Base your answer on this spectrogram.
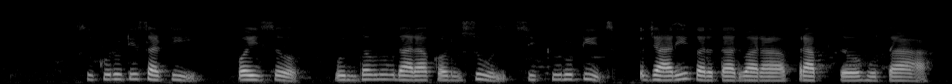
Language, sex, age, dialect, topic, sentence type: Marathi, female, 25-30, Southern Konkan, banking, statement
